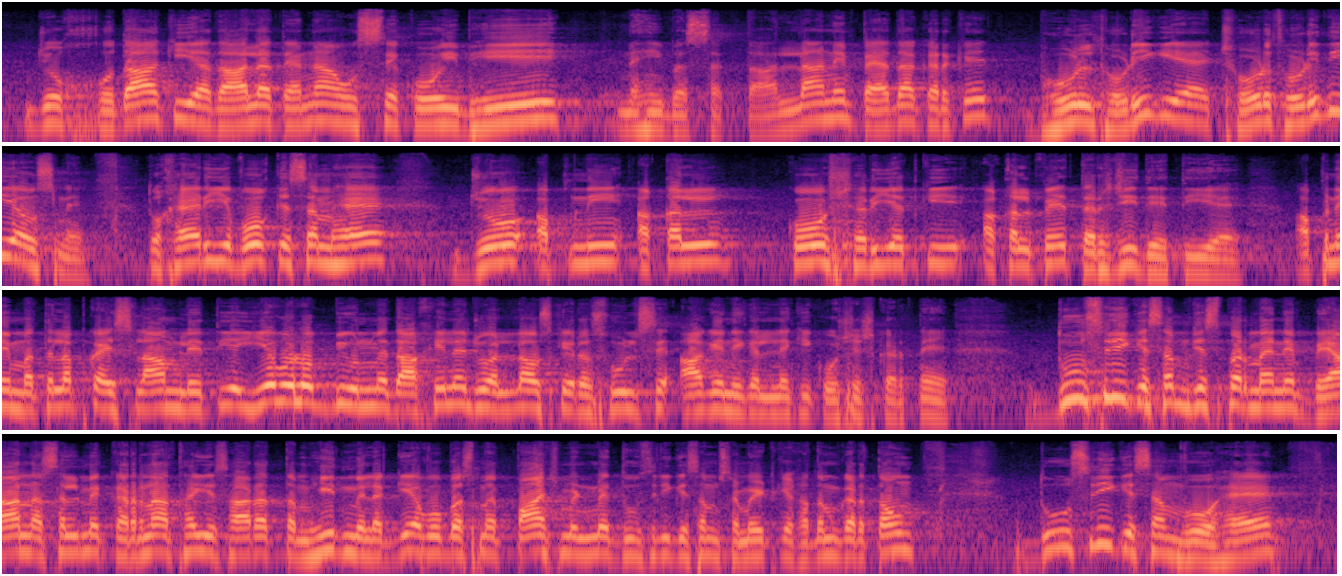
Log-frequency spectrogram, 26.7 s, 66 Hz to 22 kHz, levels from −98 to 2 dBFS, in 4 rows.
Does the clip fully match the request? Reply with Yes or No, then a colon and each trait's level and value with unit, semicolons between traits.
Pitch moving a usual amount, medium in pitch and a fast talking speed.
Yes: average, 4.2 semitones; medium, 160 Hz; fast, 235 wpm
